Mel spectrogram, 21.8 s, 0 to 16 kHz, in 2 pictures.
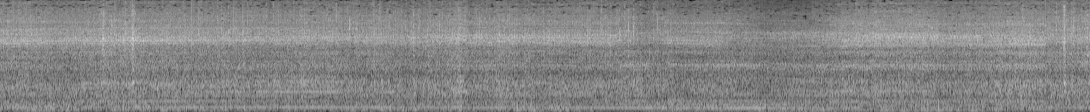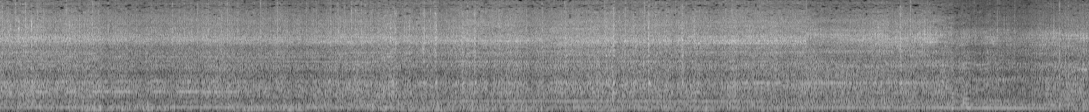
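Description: BMW G 310 GS single-cylinder motorcycle engine running at a steady cruise on a gravel road, with wind noise over it. The engine note eases off briefly about nine seconds in, then picks up again.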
